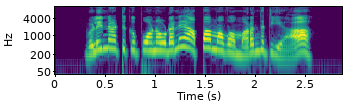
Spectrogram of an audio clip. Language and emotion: Tamil, angry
